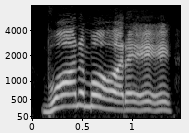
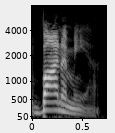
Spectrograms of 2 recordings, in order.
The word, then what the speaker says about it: Buonamia: Buonamore. Buonamia is really Bonamia.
